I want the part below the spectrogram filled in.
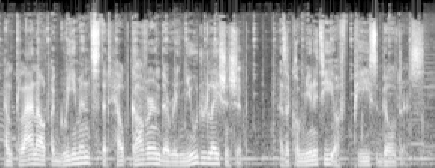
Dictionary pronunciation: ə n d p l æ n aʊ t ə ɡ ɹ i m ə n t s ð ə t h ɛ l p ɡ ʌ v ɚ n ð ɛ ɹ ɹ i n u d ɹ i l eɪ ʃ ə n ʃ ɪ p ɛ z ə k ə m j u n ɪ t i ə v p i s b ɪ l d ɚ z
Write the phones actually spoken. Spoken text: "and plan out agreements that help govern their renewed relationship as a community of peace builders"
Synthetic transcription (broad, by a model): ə n p l æ n aʊ t ə ɡ ɹ i m ə n t s ð ə t h ɛ l p ɡ ʌ v ɚ n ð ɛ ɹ ɹ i n u d ɹ i l eɪ ʃ ə n ʃ ɪ p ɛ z ə k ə m j u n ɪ t i ə v p i s b ɪ l d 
